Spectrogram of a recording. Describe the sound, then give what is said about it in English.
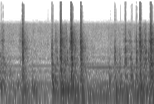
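A locked bottom drawer being tugged repeatedly, giving a series of quick wooden rattles and knocks, fairly loud, with no voices. “And it was locked. Tugging at the drawer”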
